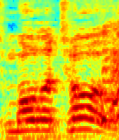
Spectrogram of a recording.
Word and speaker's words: Molotov: We've been saying it wrong this whole damn time. The canonical pronunciation is Molotov.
